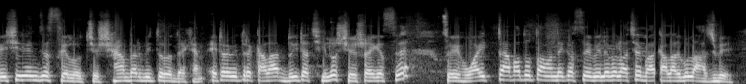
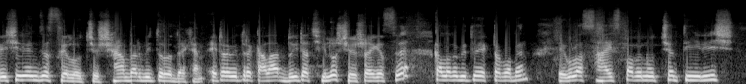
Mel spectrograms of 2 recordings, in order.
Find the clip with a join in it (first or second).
second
